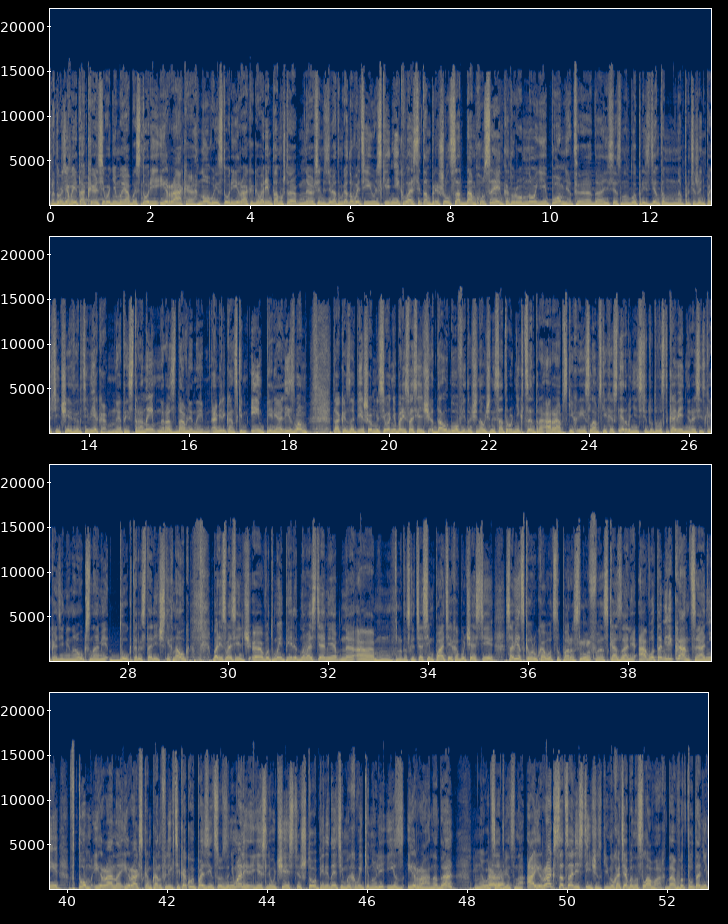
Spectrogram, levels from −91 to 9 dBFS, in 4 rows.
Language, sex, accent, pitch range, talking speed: Russian, male, native, 155-215 Hz, 140 wpm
